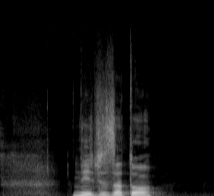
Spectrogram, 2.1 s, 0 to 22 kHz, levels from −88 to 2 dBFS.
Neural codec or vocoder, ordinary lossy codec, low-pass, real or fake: vocoder, 44.1 kHz, 128 mel bands, Pupu-Vocoder; none; 19.8 kHz; fake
